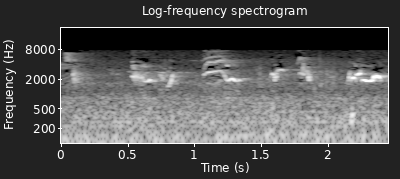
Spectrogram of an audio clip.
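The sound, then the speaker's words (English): A catbird sings its typical jumbled, disorganized song, a run of squeaky, warbling chirps and short whistled notes with a little meow-like call in it, fairly quiet and high-pitched, over a steady low background hiss with no talking. “And when he gets excited, he'll do his typical song, which is meow, which is why they're called catbirds.”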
